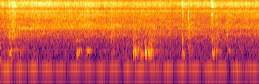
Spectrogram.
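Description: Shing fish fry lightly in a pan for a potato curry, a faint, steady sizzle under a low background hum, with a few soft stirring scrapes.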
